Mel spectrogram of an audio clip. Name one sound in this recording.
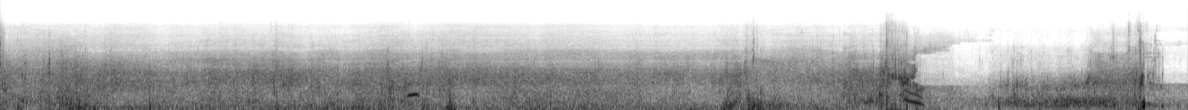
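Water splashes against a surfboard.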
